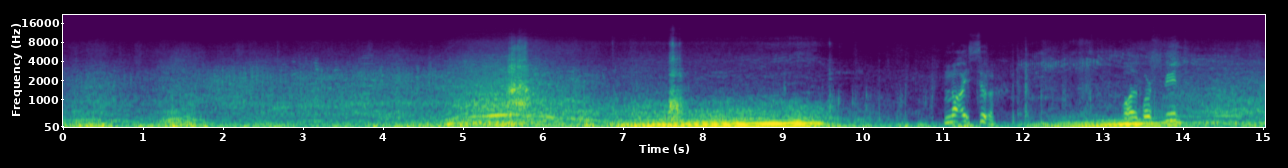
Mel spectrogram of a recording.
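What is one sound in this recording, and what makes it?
An engine revs hard as an off-road vehicle climbs over dirt mounds.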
